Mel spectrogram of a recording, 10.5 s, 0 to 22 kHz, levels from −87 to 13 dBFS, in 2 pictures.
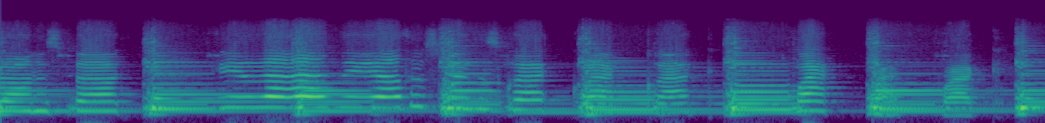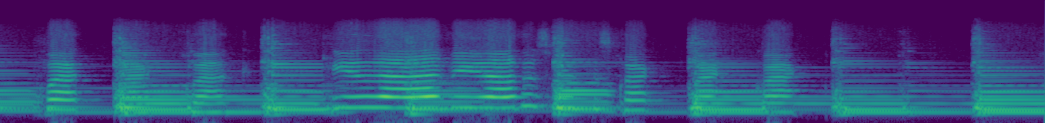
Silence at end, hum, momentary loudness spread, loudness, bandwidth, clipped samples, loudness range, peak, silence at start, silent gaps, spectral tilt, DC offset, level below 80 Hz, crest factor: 0 s; none; 11 LU; -23 LUFS; 12 kHz; under 0.1%; 4 LU; -4 dBFS; 0 s; none; -3 dB/octave; under 0.1%; -74 dBFS; 18 dB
